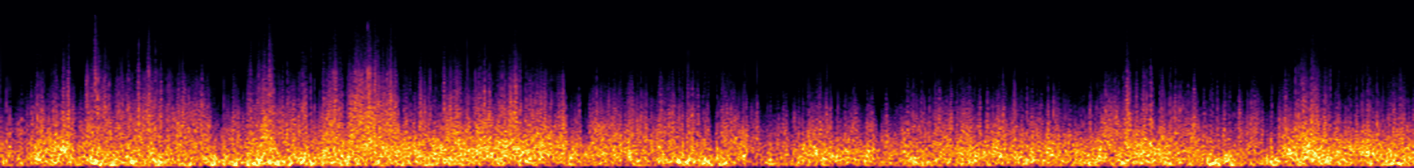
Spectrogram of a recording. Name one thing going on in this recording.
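Strong wind blusters loudly across open ground, buffeting against the microphone.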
